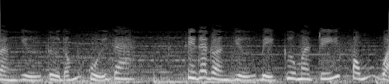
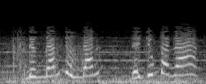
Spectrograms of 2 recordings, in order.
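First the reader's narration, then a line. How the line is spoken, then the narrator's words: Shouting. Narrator (Vietnamese): Trung Linh la lên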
